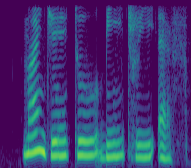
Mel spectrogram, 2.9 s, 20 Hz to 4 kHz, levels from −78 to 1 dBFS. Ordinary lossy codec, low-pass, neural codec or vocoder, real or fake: AAC, 24 kbps; 3.6 kHz; vocoder, 44.1 kHz, 128 mel bands every 512 samples, BigVGAN v2; fake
